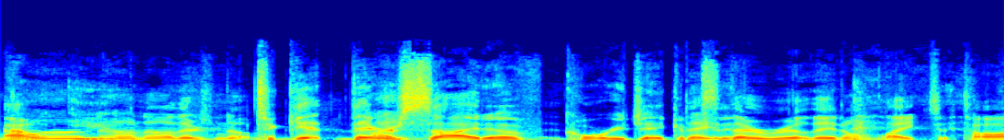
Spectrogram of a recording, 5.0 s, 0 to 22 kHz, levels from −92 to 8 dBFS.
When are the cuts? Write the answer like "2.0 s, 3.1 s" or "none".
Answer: none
